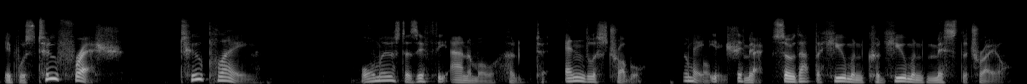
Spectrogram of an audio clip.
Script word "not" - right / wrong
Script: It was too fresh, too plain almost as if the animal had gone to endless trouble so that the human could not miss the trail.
wrong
